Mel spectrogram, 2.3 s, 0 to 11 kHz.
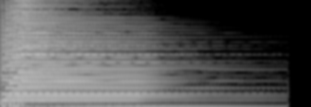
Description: A sharp 11th

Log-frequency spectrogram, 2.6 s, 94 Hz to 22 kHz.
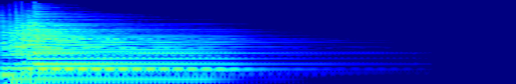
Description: C Major 7th Suspended 4th, F, guitar chord

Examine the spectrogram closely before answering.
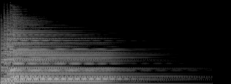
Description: C Major Sharp 11th, Guitar Open G

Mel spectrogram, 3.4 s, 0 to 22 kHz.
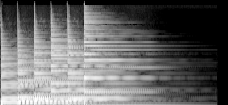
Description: Db Major 7th Suspended 2nd Db Guitar; DbM7sus2 arpeggiated; JGuitar

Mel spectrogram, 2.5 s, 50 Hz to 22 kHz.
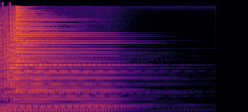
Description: C Minor Major 7th Sharp 5th Ab, chord

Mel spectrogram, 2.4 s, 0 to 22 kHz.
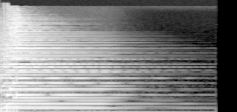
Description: G sharp Major, guitar; 11,11,13,13,13,11

